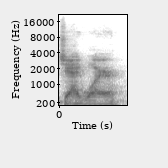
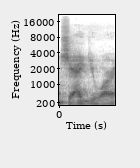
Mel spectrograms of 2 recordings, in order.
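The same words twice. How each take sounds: First: It is said with an American pronunciation. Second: It is said with a British pronunciation.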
